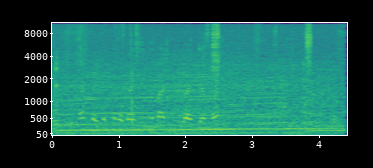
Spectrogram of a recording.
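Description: Lada 2101 Gruppe 2 rally car engine running steadily at moderate revs with a low droning note, faint stutter as it runs lean, mixed with a voice talking over it.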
